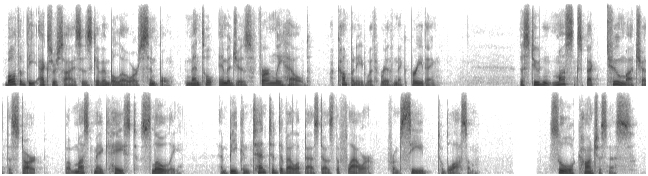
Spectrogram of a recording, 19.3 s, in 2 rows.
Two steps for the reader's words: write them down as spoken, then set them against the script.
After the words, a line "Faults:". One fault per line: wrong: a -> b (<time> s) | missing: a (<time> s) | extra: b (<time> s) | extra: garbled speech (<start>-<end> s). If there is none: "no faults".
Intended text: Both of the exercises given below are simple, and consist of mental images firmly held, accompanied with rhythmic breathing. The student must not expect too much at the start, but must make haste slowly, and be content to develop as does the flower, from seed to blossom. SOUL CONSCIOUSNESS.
Both of the exercises given below are simple, mental images firmly held, accompanied with rhythmic breathing. The student must expect too much at the start, but must make haste slowly, and be content to develop as does the flower, from seed to blossom. SOUL CONSCIOUSNESS.
Faults:
missing: and consist of (2.6 s)
missing: not (8.6 s)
